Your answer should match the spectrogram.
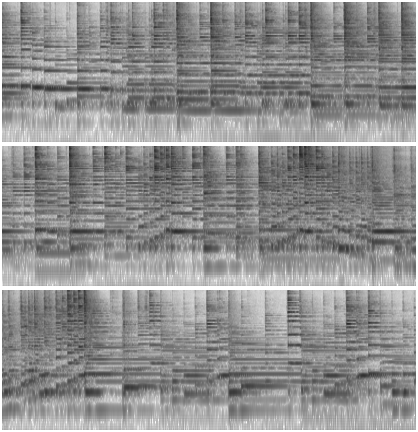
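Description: Solo classical nylon-string guitar played fingerstyle in a flamenco style. Partway through come fast runs up and down the strings and bright strummed chords.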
